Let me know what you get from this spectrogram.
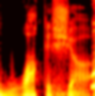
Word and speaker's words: Waukesha: It is Waukesha.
